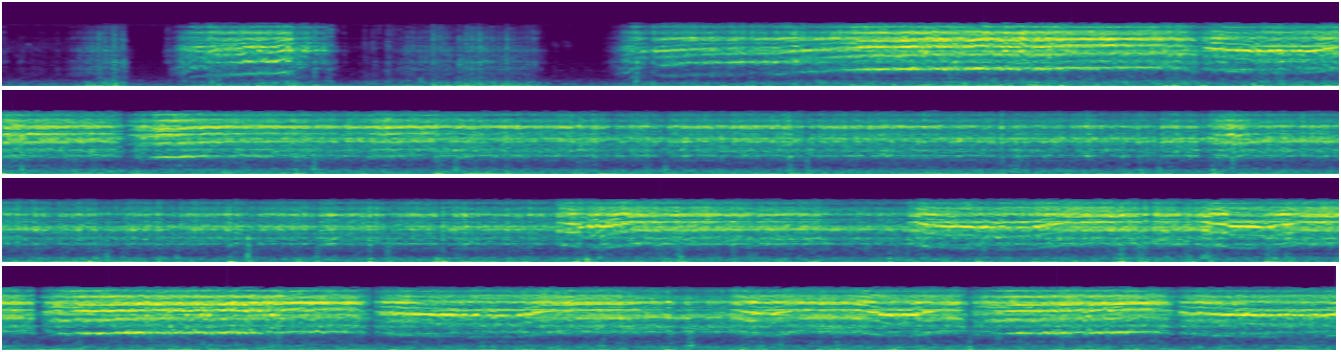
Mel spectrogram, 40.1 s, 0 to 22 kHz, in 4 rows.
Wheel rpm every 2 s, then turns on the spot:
30, 40, 90, 190, 220, 220, 230, 230, 230, 230, 230, 240, 220, 220, 220, 210, 210, 220, 220, 200.
2-4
